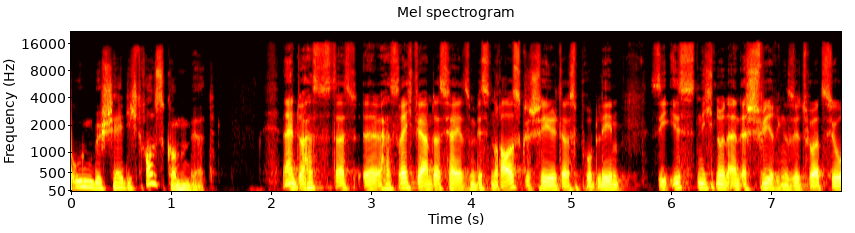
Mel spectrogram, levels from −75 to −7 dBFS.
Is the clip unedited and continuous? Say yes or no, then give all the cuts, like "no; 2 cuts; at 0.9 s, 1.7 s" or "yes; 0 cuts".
yes; 0 cuts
